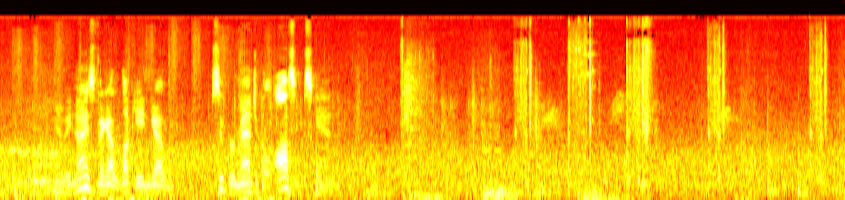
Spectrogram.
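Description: Footsteps crunch over snow.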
